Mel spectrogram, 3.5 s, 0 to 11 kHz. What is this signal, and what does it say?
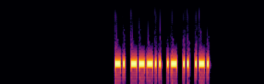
Morse code, heard as a keyed tone, about 42 wpm, 700 Hz. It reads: N8AIR
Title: USA Call Signs - 5 Characters - 45wpm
